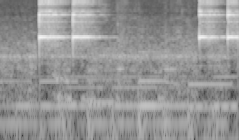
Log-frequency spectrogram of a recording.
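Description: A metal spoon tapped twice against a drinking glass partly filled with water, each tap giving a clear, high, ringing clink that fades out, over soft background music.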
